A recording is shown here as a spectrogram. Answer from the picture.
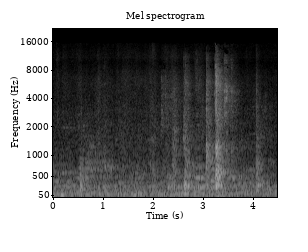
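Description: Low, steady rumble of a large hall with a few short knocks, the loudest just past three seconds in.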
